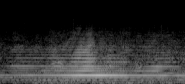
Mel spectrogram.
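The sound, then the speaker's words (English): Aerobatic propeller aircraft flying over the desert of Avra Valley during an aerobatic competition, a steady droning engine hum that swells in the middle and then eases slightly, with no voices. “The skies over the desert in Avra Valley are full of aerobatic aircraft as the best in the world are in Tucson for the next few days to compete in what is known as the Desert Shootout.”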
